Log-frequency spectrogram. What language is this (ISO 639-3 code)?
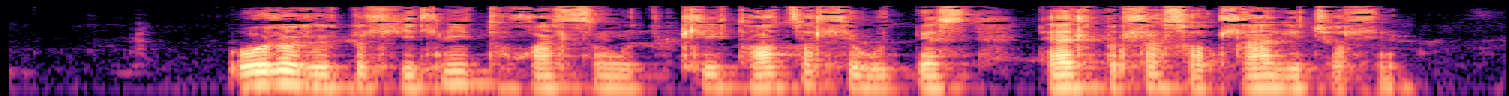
mon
